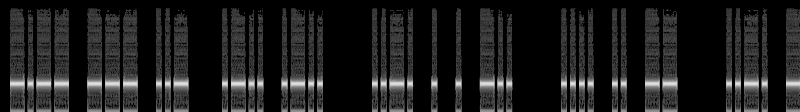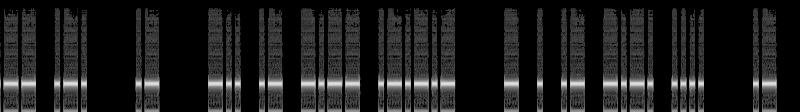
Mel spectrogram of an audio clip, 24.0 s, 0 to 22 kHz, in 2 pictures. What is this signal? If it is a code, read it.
Morse code, heard as a keyed tone, about 18 wpm, spaced as for 15 wpm, 1000 Hz. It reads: YOU LL FEED HIM FOR A DAY. TEACH A
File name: qotdfiles / 15wpm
